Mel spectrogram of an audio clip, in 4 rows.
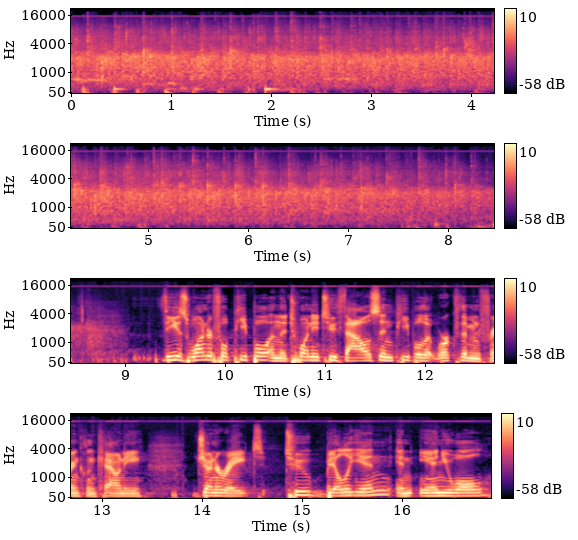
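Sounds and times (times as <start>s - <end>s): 
crowd applauding for nonprofit workers: 0.0s - 9.0s
speech: 9.4s - 16.8s.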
